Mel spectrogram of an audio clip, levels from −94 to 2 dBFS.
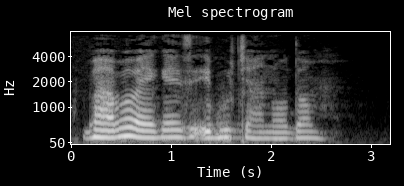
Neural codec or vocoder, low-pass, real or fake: none; 7.2 kHz; real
